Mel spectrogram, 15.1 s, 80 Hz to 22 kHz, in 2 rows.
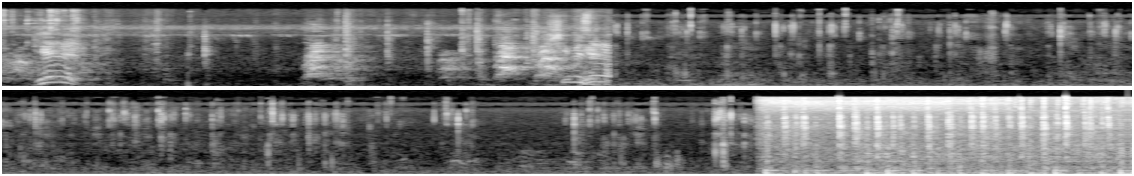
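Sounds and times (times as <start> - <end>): dog gnawing on a chew: 3.0 - 12.7.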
